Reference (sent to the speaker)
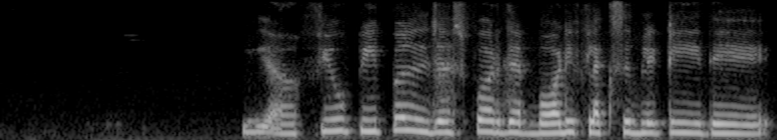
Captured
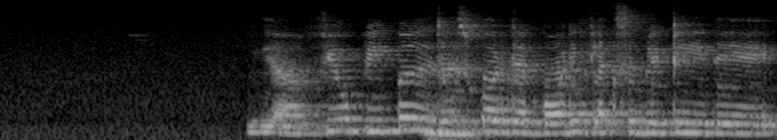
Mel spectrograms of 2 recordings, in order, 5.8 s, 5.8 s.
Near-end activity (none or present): present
